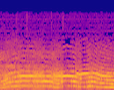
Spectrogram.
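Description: A person's voice in one long, high wailing cry, rising at the start and then held, without words.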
